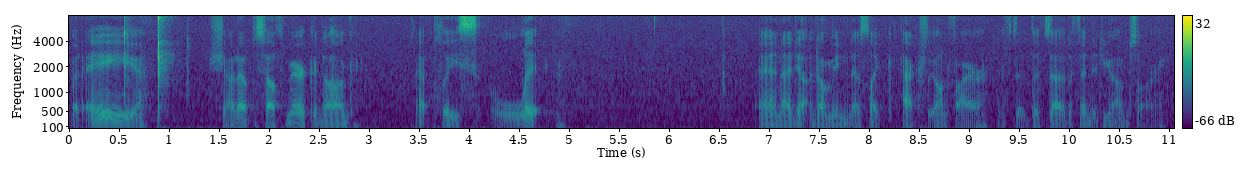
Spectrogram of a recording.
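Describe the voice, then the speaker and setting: Deep-voiced laid-back man hosting. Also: normal speed, gravelly, long pauses, noisy background. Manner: laid-back, slangy, joking. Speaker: tournament host. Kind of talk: casual live-stream hosting.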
